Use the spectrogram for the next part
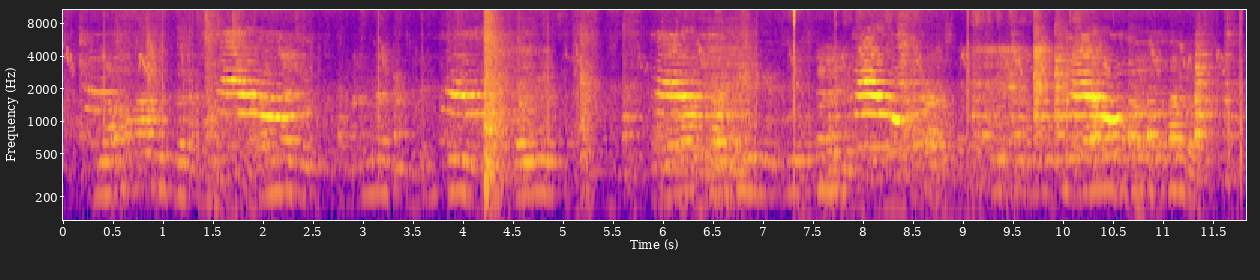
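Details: Domestic cat meowing repeatedly, drawn-out harmonic meows rising and falling in pitch, coming roughly every two seconds, with human voices and music in the background.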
